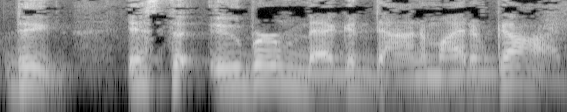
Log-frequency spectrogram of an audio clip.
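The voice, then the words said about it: Put-on deep Southern accent. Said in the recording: “he's got a deep southern accent.”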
